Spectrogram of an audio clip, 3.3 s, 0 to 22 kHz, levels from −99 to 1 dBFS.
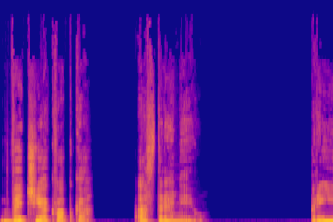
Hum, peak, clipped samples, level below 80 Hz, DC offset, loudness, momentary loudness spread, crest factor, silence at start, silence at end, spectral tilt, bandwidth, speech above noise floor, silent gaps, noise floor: none; -4 dBFS; under 0.1%; -56 dBFS; under 0.1%; -23 LUFS; 14 LU; 20 dB; 0 s; 0 s; -5.5 dB/octave; 19 kHz; 54 dB; none; -76 dBFS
